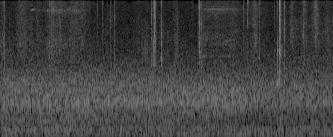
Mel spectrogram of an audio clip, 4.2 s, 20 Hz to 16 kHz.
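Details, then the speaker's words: 2016 Toyota Sienna at idle after an oil and filter change, no leaks: soft, even, very quiet idle hum with no knocks, ticks or hunting; engine sounds healthy. "if you could hear the engine is very quiet idle is very good"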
